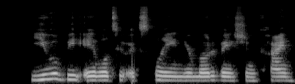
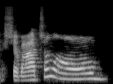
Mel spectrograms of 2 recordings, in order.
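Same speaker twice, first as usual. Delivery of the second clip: louder, higher, imitated perfunctory greeting; mock rote greeting; 4 semitones higher, 5 dB louder than usual. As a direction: mimic people tossing it out because everyone does. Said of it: "I'm saying this 'cause we all say this".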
